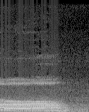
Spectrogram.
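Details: Female Siberian Husky indoors barking at her own reflection in a fireplace: one drawn-out, tonal, moaning vocal lasting about a second, steady then slightly falling, fading away into quiet room noise.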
